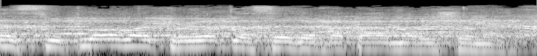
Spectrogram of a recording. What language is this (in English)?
Hebrew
